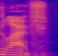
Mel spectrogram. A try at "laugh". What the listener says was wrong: Yeah, but this is a different vowel sound. So we do not say le, eh, eh. We say la, ah. So just like cat, master, disaster, laugh.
